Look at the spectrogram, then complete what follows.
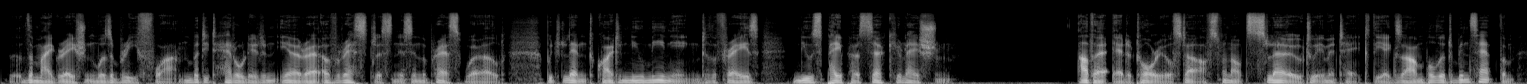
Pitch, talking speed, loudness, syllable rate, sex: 80 Hz, 170 wpm, -23 LUFS, 5.3 syllables/s, male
